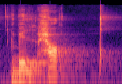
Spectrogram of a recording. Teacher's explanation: تشدید کو باقی رکھا لیکن ہم نے حرکت کو یہاں پر ظاہر نہیں ہونے دیا ، حرکت کیا تھی؟ زیر تھا، ہم نے زیر کو بالکل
